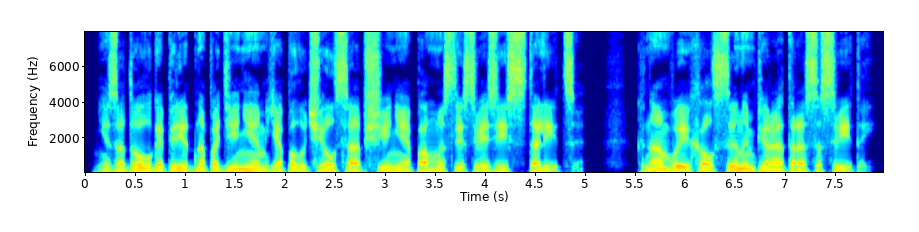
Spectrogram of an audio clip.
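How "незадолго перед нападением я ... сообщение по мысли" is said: usual speaking voice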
